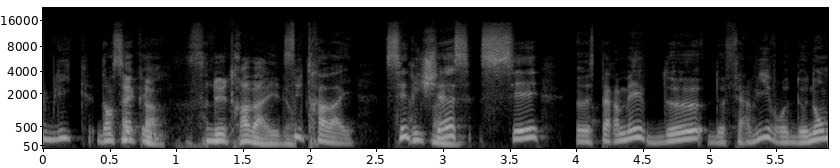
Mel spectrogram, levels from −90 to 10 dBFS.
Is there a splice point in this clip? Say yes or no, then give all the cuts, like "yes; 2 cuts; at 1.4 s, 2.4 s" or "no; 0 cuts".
yes; 6 cuts; at 1.2 s, 1.9 s, 2.7 s, 4.1 s, 4.5 s, 5.0 s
